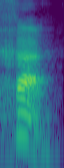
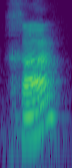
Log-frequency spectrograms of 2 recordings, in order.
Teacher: Kha ingat makhrajnya di ujung di tenggorokan sini. Kha. Jadi huruf-huruf khalqi, huruf-huruf tenggorokan ya.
